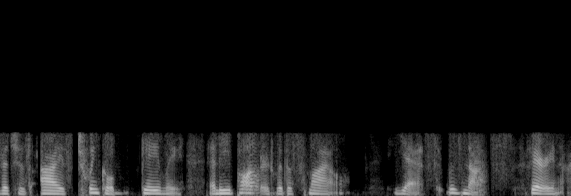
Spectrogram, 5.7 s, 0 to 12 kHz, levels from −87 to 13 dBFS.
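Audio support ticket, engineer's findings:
Speex codec throughout: hoarse, noisy speech consistent with Speex at about 11 kbps; too few excitation bits for clean CELP reconstruction. Spectrogram shows smeared harmonics.

VoIP packet loss concealed by the speech codec at 2.51–2.71 s (about 100 ms) and 4.75–4.92 s (about 160 ms): decoder extrapolates last pitch/filter, so there is a buzzy tone or coloured noise that fades, with a weak recovery. On the waveform, a decaying envelope.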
